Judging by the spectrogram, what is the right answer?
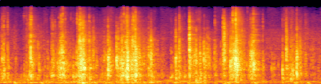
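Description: Articulated plastic fingers of a Hasbro Marvel Legends Infinity Gauntlet clicking and rattling as they are worked by hand, with the finger lock engaged: a rapid, irregular run of clicks.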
